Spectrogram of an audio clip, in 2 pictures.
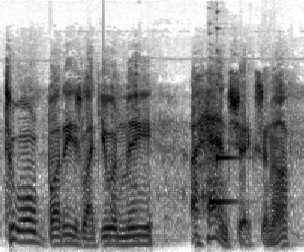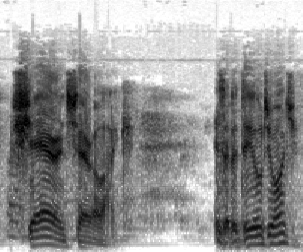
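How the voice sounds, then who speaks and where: Vintage radio schemer: breezy, wheedling buddy, very animated, dull sound with music behind. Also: male voice, fairly low pitch, moderate pace. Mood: chummy coaxing. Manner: chummy, persuasive. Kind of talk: old-time radio drama acting. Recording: muffled old radio recording with music.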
